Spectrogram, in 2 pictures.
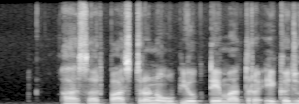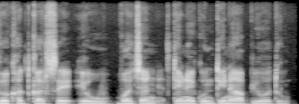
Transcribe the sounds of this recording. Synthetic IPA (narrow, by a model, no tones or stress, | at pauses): asəɾpast̪ɾənoupjoɡt̪emat̪ɾə̰ʔekəd͡ʒʋəkʰət̪kəɾʃeʔeʋũʋət͡ʃənt̪eɽ̃ekũnt̪ineapjũɦət̪ũ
